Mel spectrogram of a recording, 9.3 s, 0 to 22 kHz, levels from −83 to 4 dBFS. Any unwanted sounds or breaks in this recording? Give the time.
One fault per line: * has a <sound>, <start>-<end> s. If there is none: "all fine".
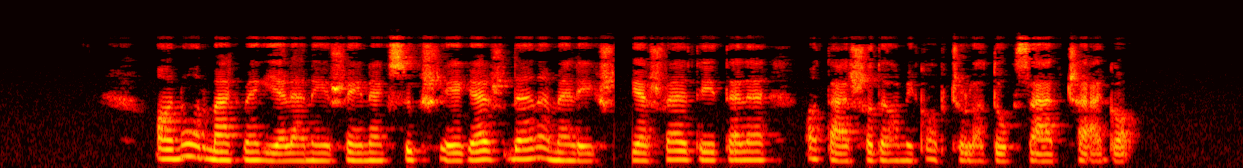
* has a dropout, 4.6-4.7 s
